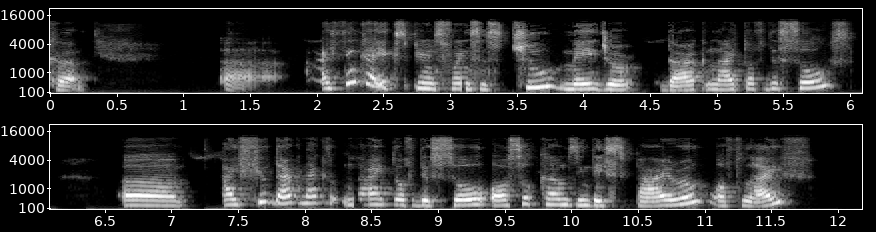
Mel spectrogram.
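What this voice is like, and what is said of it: Accented, slightly unclear speech. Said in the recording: “I had like a little surgery and dental work, so I hope you can understand what I say, plus the accent.”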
